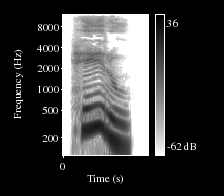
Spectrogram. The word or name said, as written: ಹೇರು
